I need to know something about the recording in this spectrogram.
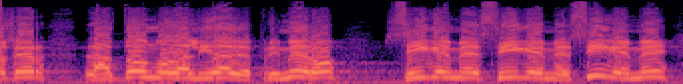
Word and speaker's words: sígueme: Vamos a hacer la siguiente modalidad con la palabra sígueme. Resulta que en gramática tiene 3 sílabas, entonces es sígueme. Entonces, si vamos a la gramática, también dice que la tilde es en la I, sí.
